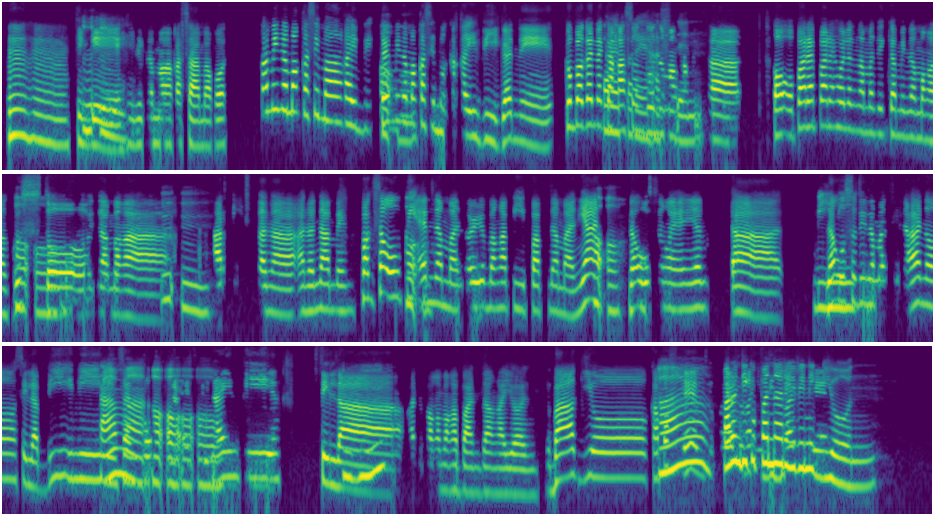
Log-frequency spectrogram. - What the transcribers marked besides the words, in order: distorted speech; other background noise; static; tapping
- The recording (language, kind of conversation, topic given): Filipino, unstructured, Paano mo pipiliin ang iyong talaan ng mga awitin para sa isang biyahe sa kalsada?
